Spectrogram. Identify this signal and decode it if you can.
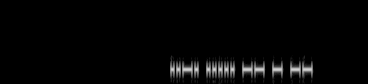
Morse code, heard as a keyed tone, about 40 wpm, 700 Hz. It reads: F5MTM
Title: DXCC-100 Call Signs - 5 Characters - Repeated 3x - 40wpm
